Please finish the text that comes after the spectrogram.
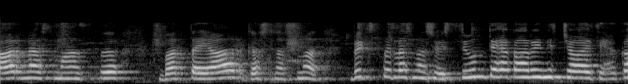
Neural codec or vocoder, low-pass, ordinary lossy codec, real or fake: none; 7.2 kHz; none; real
